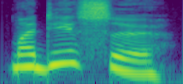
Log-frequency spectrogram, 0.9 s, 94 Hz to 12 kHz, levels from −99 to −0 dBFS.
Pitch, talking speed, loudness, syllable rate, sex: 240 Hz, 195 wpm, -18 LUFS, 3.8 syllables/s, female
